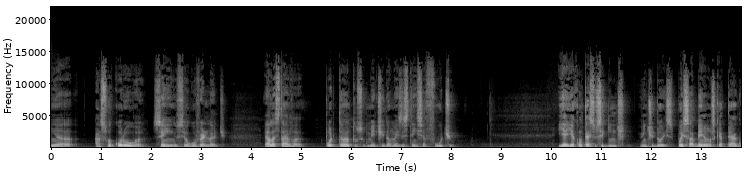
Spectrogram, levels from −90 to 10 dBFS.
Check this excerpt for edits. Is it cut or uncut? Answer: uncut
